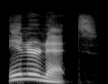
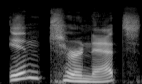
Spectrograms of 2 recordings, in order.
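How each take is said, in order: First: The T after the N is dropped. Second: The T after the N is pronounced.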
